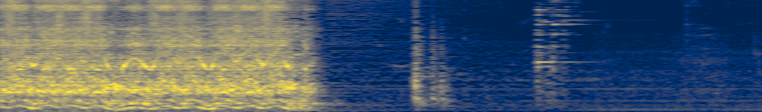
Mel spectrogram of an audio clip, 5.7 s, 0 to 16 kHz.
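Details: 1989 Marmon truck diesel, retried after the hot starter cooled: steady pulsing cranking for about two seconds, then it stops without catching. The pump later showed some fuel. Cranking no-start, cause unconfirmed.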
